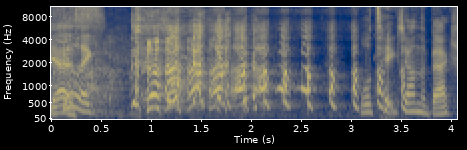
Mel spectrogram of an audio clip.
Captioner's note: laugh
